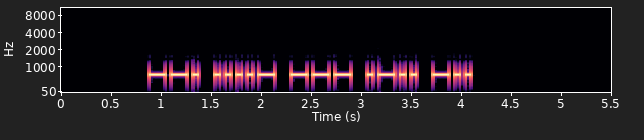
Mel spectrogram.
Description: Morse code, heard as a keyed tone, about 22 wpm, 700 Hz. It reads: G4OLD
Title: DXCC-100 Call Signs - 5 Characters - 22wpm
